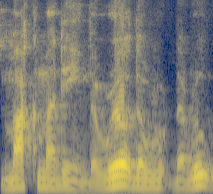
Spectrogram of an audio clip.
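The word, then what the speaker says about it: מחמדים: Mahmadeem is how to say it in the Hebrew.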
